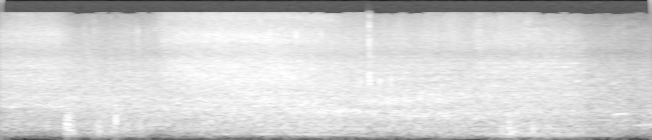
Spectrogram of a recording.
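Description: Classic Pontiac sedan driving past: a low engine hum and tyre rush that swell as it goes by and then ease off, with two short knocks about half a second in.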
